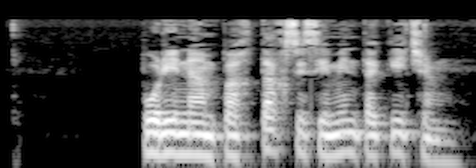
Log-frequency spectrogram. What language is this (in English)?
Arequipa-La Unión Quechua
